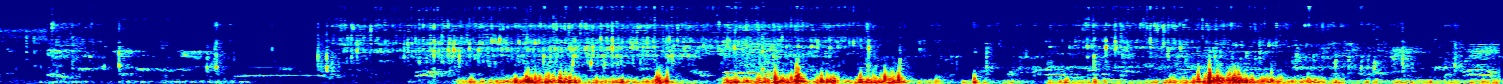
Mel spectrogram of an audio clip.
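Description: Homemade model boat tested in water, with a faint hum at first, then irregular splashing and sloshing of water rising and falling in bursts, near and moderately loud.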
